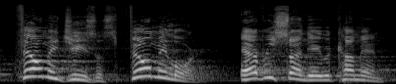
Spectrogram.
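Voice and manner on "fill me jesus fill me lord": preacher-like calling tone, churchy praying voice. Telling a story about a man in church, retelling his loud prayer. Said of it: "he would stand up and pray in a loud voice".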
